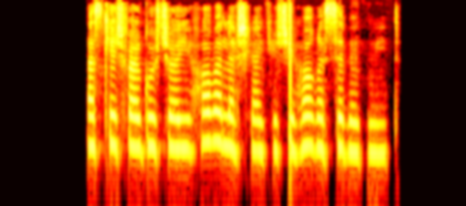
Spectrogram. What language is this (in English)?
Persian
